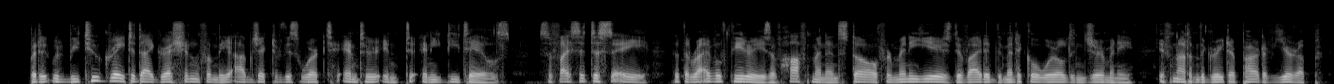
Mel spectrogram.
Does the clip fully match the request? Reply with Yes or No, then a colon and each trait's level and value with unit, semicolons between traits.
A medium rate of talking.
No: fast, 215 wpm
